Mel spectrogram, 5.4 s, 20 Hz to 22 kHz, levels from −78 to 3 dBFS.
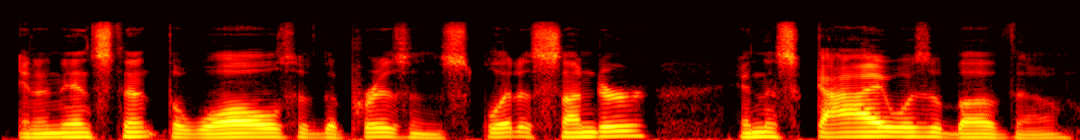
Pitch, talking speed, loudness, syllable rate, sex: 115 Hz, 180 wpm, -18 LUFS, 4.6 syllables/s, male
